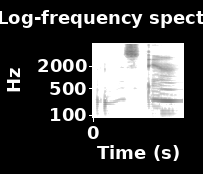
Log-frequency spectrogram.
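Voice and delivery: whispering. Real, not acted. Whispering while drawing.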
